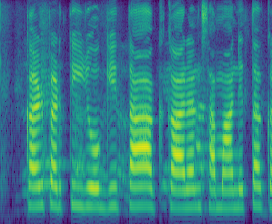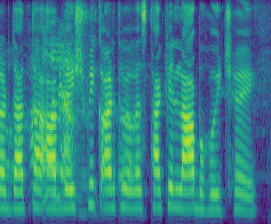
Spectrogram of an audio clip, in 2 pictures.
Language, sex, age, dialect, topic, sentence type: Maithili, female, 18-24, Eastern / Thethi, banking, statement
